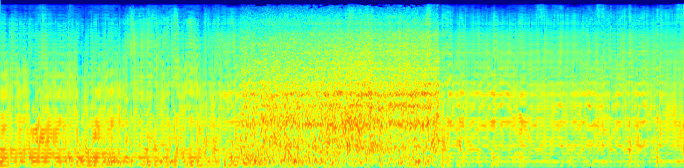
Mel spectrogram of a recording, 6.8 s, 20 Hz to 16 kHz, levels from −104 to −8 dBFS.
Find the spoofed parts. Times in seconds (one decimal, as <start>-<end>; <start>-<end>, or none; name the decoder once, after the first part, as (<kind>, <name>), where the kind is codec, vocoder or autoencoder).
0.0-2.4 (vocoder, BigVGAN v2); 4.4-6.8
